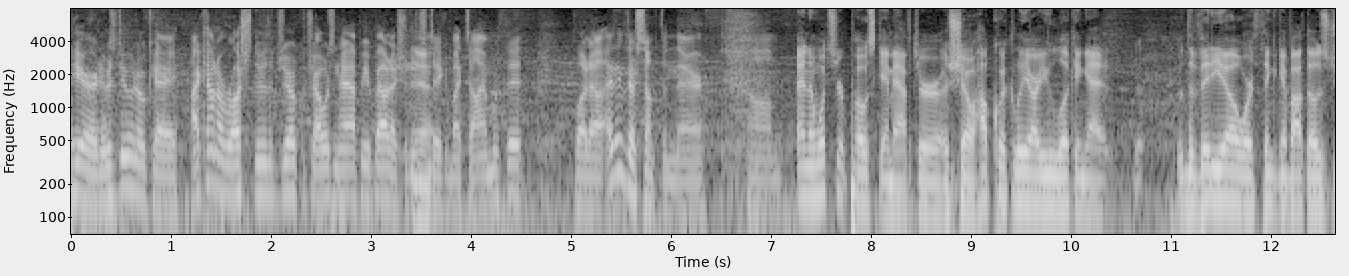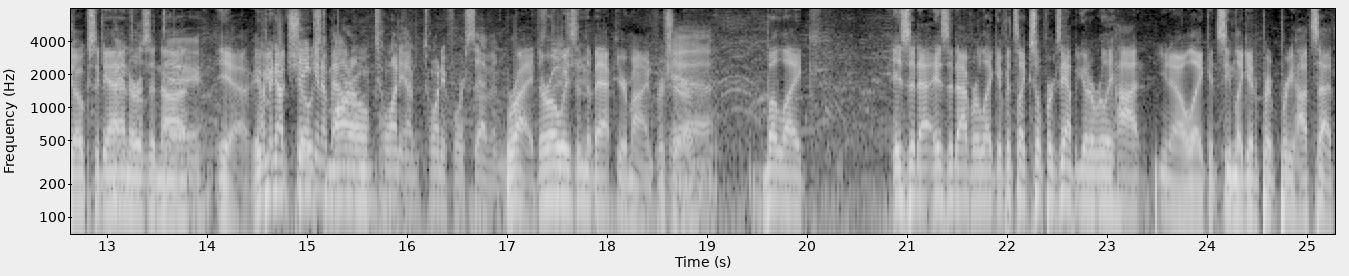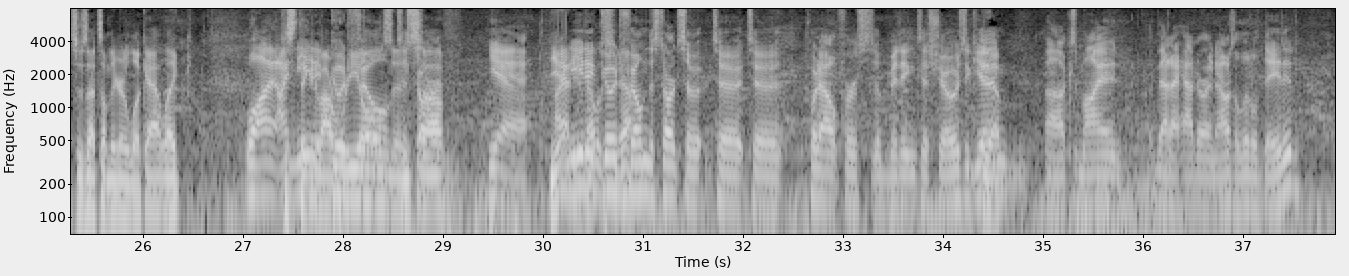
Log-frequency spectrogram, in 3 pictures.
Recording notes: recorded outside the free comedy showcase at Max's Taphouse August 28th, 2022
